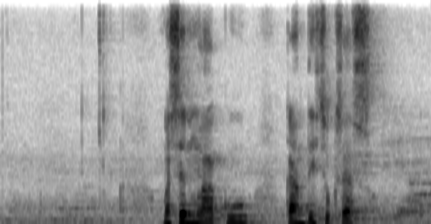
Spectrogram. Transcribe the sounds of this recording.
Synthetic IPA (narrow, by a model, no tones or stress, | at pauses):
məsɪnməlaku | kant̪isuksɛs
